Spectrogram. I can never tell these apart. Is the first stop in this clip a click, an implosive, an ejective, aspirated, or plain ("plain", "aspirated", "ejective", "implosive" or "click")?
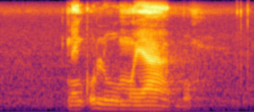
ejective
